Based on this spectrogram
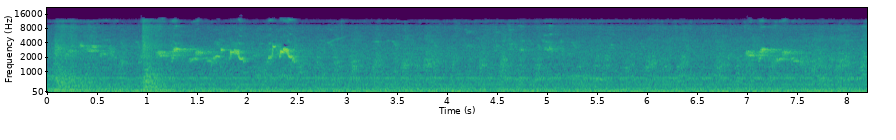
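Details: Red-whiskered bulbul song in the 'ché nẹt' style, from a bird of the Sông Kon line, Quảng Nam, Vietnam: chattering warbled notes with one sharp click, a louder bright phrase after two seconds, and a brief reply near seven seconds, over low hum.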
